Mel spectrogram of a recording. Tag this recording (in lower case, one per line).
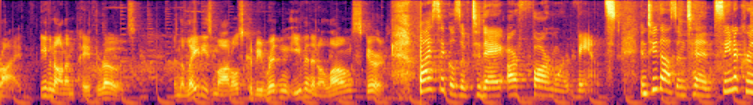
music
speech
